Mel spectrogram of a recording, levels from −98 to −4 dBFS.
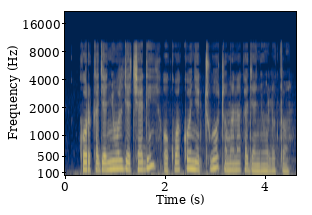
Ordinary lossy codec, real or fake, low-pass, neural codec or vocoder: MP3, 64 kbps; fake; 9.9 kHz; vocoder, 22.05 kHz, 80 mel bands, Vocos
